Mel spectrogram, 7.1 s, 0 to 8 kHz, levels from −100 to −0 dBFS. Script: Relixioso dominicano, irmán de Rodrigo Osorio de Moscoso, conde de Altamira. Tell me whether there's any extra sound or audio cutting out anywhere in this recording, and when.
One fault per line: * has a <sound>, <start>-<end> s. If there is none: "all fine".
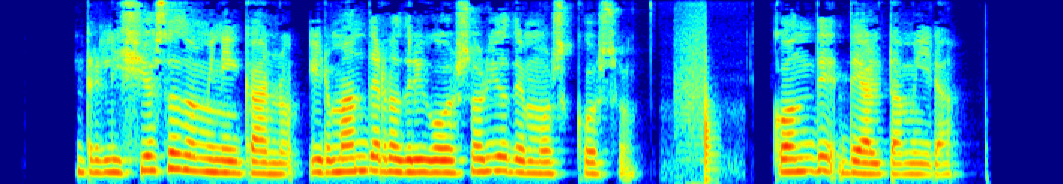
* has a thud, 4.5-4.8 s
